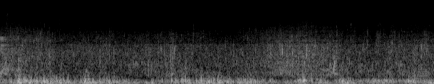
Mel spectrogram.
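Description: Wind buffeting the microphone in a strong breeze, as a rough, uneven rumble, with choppy sea water splashing and washing around a sea kayak.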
